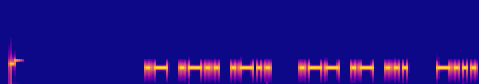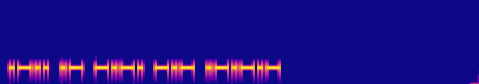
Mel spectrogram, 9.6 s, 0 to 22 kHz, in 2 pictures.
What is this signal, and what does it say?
Morse code, heard as a keyed tone, about 27 wpm, 700 Hz. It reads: ALL WAS BLACK.
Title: Sentences from Top 1000 Words - Review Part 2 - 28wpm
